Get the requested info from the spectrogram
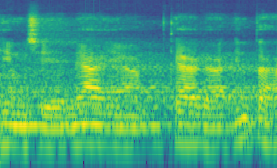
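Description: Only speech: a man lecturing in a steady monologue.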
